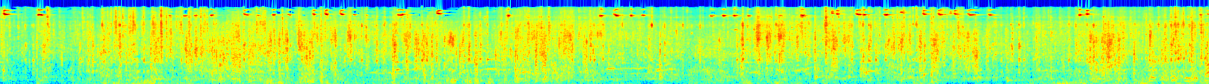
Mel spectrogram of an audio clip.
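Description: Mountain bike riding fast down a rocky dirt trail: the tyres crunch over loose stones and gravel, and the bike's frame, chain and components rattle and clatter continuously over the bumps.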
